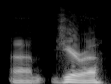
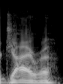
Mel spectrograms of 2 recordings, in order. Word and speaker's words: Jira: Atlassian, which is the folks that bring us Jira or Jira, depending on how you pronounce that, as a joke.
